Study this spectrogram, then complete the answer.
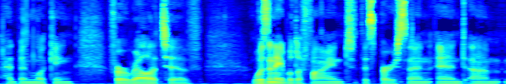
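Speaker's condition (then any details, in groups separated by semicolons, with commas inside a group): No condition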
